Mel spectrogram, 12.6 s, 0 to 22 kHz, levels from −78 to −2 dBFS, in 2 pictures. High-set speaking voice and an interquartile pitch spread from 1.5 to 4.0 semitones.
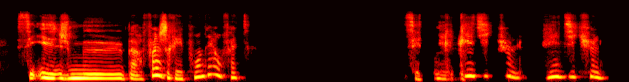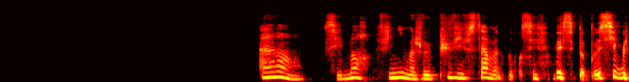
No: high, 220 Hz; average, 4.5 semitones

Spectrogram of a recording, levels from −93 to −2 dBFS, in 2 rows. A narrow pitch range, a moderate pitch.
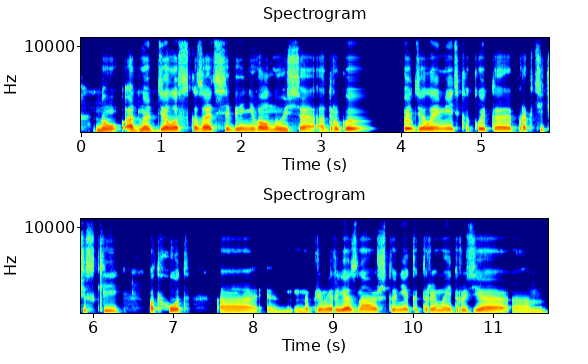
Yes: narrow, 2.3 semitones; medium, 155 Hz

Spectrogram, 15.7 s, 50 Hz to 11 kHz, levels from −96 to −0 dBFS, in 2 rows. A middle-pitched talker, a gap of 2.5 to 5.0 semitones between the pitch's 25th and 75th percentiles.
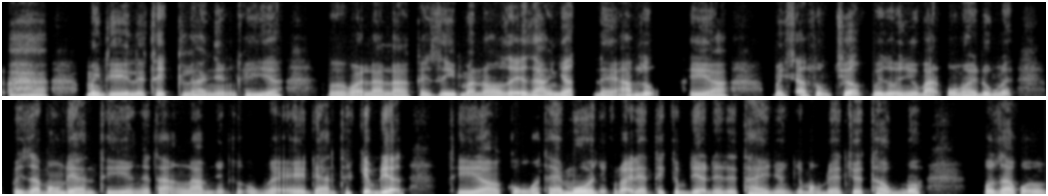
Yes: medium, 145 Hz; average, 4.4 semitones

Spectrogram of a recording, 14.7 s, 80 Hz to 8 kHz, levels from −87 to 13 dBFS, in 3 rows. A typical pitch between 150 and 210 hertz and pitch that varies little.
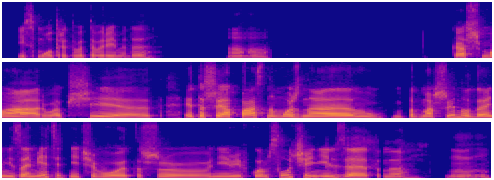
No: medium, 185 Hz; average, 3.1 semitones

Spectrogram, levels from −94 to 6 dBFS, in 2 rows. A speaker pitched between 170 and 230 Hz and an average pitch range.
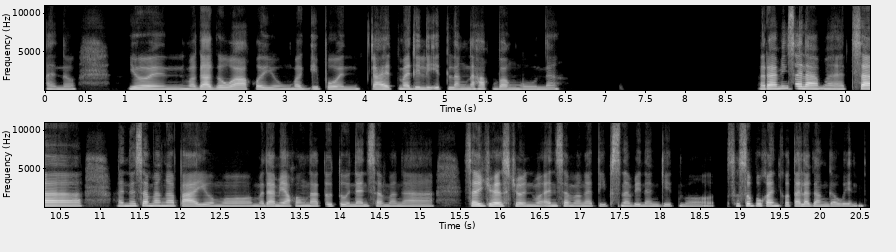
No: high, 190 Hz; narrow, 2.0 semitones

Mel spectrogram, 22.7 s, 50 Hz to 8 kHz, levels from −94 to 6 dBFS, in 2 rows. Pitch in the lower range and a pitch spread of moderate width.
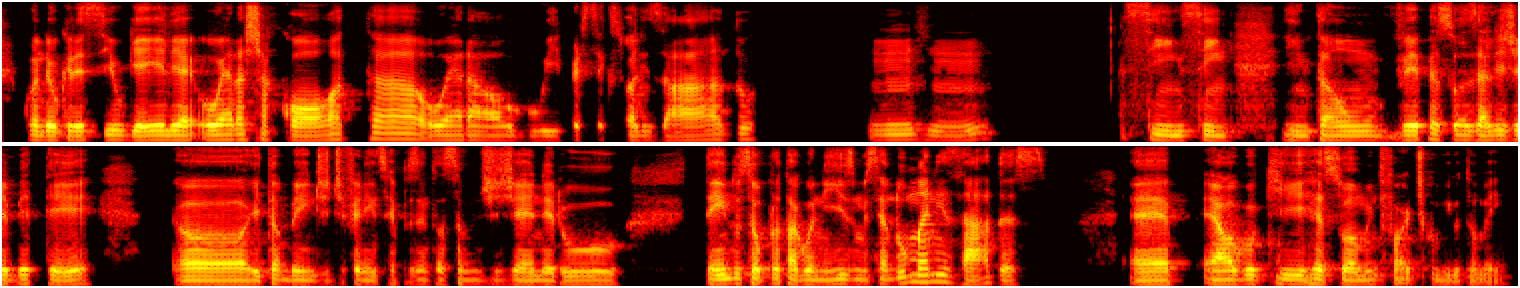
No: low, 100 Hz; narrow, 2.2 semitones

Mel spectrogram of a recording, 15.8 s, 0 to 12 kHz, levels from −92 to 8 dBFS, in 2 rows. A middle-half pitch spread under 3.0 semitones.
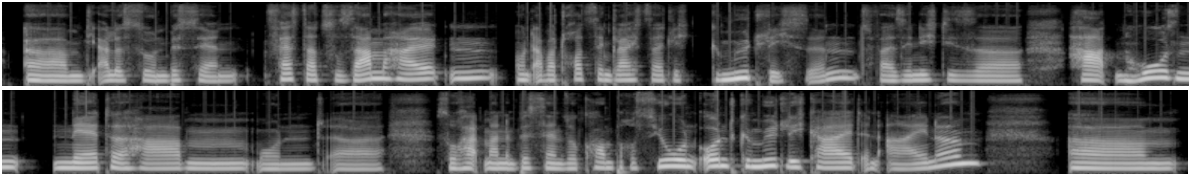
No: average, 3.3 semitones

